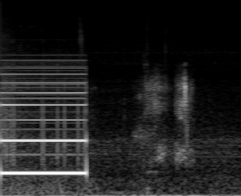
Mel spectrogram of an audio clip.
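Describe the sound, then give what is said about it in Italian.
A telephone ringing tone: one steady, buzzy electronic tone that holds for under a second, then cuts off abruptly, leaving a faint hiss with a few soft rustles. “proviamo a chiamarlo.”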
